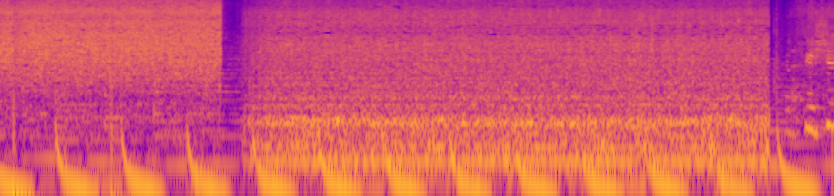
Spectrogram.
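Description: Seer fish steaks shallow-frying in hot oil, a steady sizzle that breaks off briefly a little under two seconds in and then carries on. Background music with a steady bass beat runs underneath.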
